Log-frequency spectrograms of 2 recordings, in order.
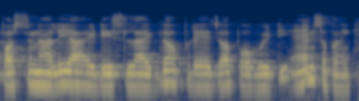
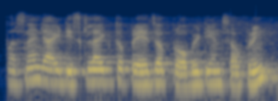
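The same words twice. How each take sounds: First: Very slow, dragging reading shown as the wrong way; mock-sluggish plodding read; too-slow reading. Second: Slow word-by-word reading; halting reading of the passage; slow reading aloud. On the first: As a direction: drag it out word by word to show what not to do. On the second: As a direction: read it slowly, dwelling on dislike. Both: Shown as a demonstration. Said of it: "तो ये ऐसे नहीं पढ़ना है".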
